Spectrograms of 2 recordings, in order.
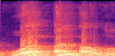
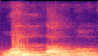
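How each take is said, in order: First: An extra 'a' vowel is kept before 'al'. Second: The words run together without the extra vowel. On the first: The speaker calls it wrong. "jangan dibaca" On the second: The speaker calls it right. "kalau teman-teman baca dengan huruf huruf sebelumnya maka"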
